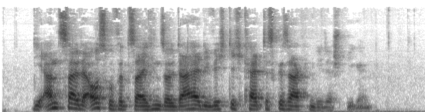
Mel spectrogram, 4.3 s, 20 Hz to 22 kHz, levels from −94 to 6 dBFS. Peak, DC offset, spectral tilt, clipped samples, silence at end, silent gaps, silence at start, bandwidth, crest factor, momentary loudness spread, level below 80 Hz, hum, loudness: -2 dBFS; under 0.1%; -5 dB/octave; under 0.1%; 0.35 s; none; 0.35 s; 17 kHz; 14 dB; 16 LU; -48 dBFS; none; -15 LUFS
